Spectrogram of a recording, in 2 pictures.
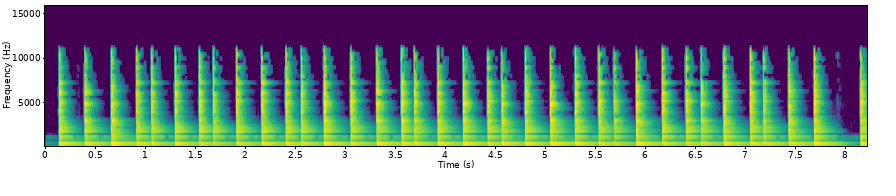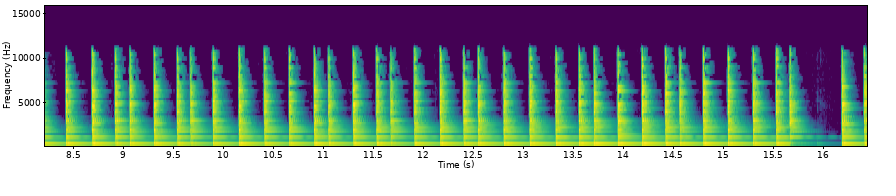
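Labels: A bell clanks constantly and rhythmically. 0:00.0 - 0:16.4

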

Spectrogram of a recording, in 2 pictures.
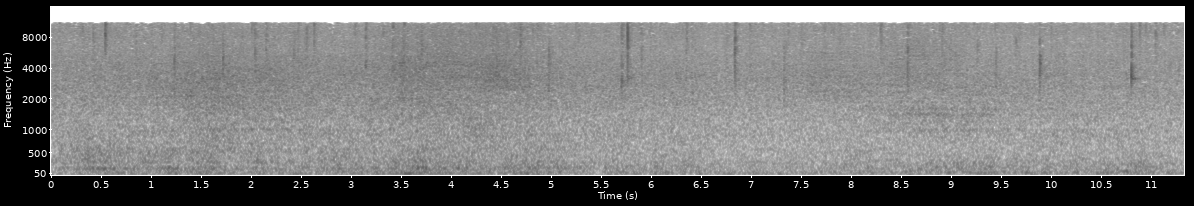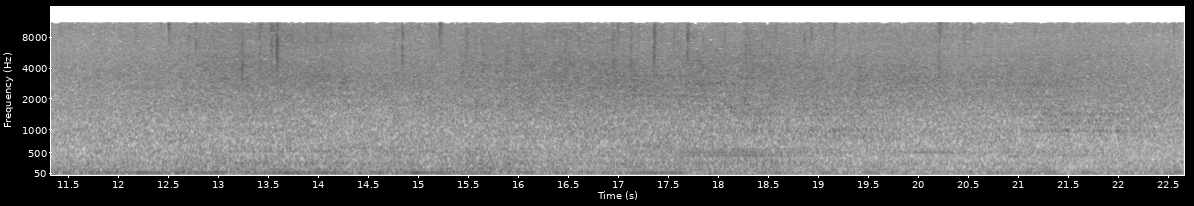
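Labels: Heavy rain. 0:00.0 - 0:22.7
The engine of a car drives away quickly, gradually fading. 0:18.1 - 0:22.6

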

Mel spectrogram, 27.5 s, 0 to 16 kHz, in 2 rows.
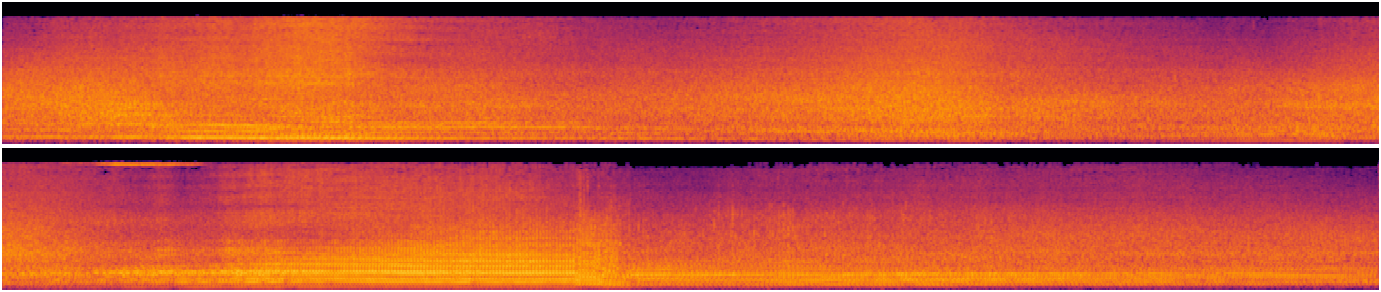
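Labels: A car passes by. 0:00.0 - 0:04.8
Multiple cars pass by in the background. 0:04.8 - 0:07.9
A car passes by. 0:07.9 - 0:10.7
Multiple cars pass by in the background. 0:10.7 - 0:14.6
A motorbike passes by. 0:14.7 - 0:20.0
A motorbike fades away on the road. 0:20.1 - 0:27.5

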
